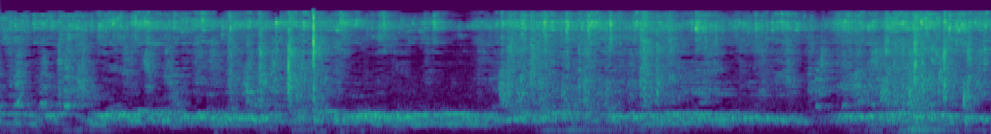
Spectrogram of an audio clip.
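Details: Colourful pet pigeons coo in a thick, steady murmur, with long low rolling phrases overlapping and a brief lull near the end before the cooing swells again.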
